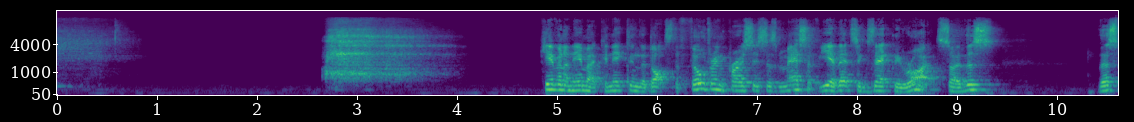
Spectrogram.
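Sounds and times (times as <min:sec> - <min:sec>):
people taking a big deep breath: 0:00.0 - 0:00.6, 0:02.7 - 0:04.0
speech: 0:04.8 - 0:09.5, 0:10.4 - 0:10.6.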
